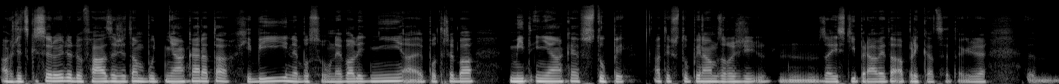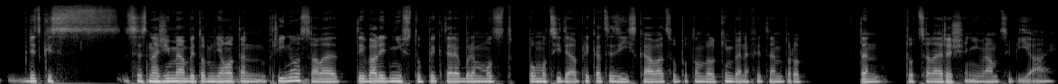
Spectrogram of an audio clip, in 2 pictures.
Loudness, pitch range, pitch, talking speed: -25 LUFS, 125-140 Hz, 135 Hz, 175 wpm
